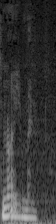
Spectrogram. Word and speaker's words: Neumann: Se escribe Neumann, la pronunciación es Neumann.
